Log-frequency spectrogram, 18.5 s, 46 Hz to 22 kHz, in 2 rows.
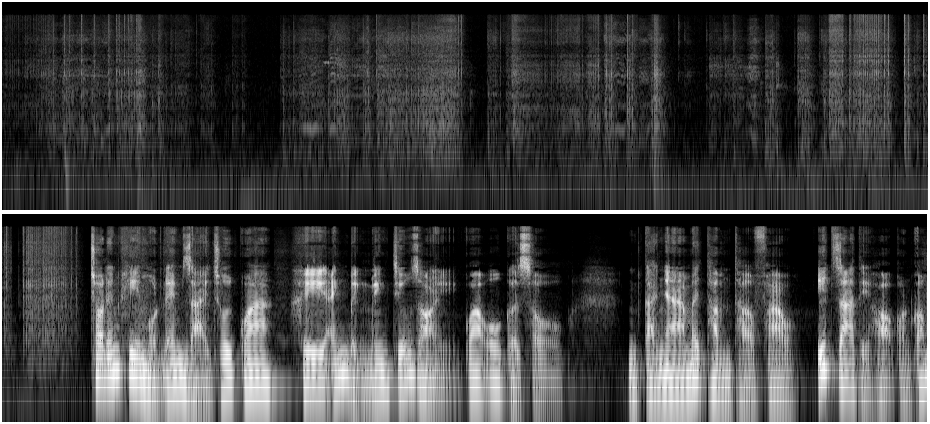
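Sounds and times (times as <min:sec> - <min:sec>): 
hammock rope creaking as it tightens against a chinaberry tree trunk: 0:00.0 - 0:11.0
speech: 0:10.2 - 0:18.4.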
